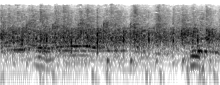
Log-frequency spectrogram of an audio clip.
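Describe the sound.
A sustained ovation for Lionel Scaloni in a press room: dense and steady clapping from a crowd, with voices murmuring and calling out underneath throughout.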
